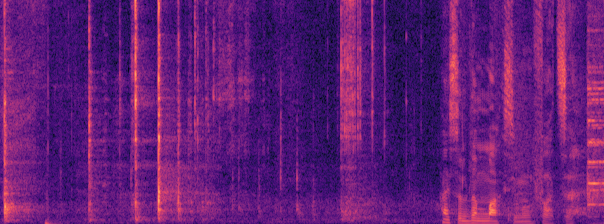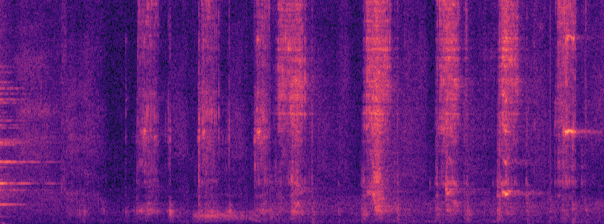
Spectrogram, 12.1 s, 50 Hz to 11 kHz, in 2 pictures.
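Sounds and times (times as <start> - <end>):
ringing metal clink: 5.9 - 6.6.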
